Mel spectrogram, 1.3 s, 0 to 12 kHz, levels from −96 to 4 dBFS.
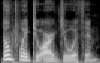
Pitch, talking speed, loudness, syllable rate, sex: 125 Hz, 270 wpm, -18 LUFS, 5.3 syllables/s, male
